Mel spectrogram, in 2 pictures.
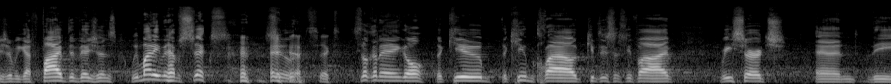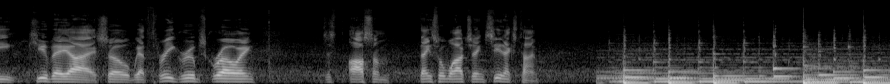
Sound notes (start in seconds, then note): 2.3 laughs; 14.8 bright music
